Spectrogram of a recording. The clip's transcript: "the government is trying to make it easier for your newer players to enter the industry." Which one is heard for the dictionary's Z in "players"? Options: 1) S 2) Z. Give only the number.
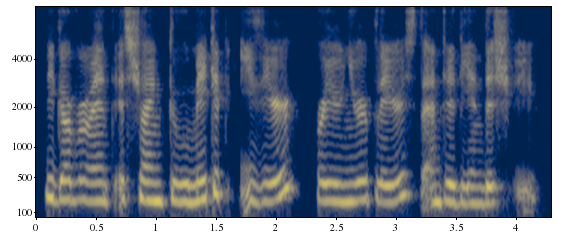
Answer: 1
